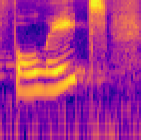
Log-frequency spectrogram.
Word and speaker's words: folate: The spinach, actually most vegetables are going to be abundant in something called folate. It kind of sounds like the word foliage, greens.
